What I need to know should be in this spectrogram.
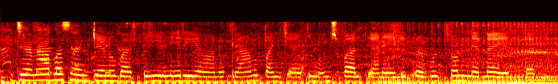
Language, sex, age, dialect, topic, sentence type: Telugu, female, 18-24, Central/Coastal, banking, statement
